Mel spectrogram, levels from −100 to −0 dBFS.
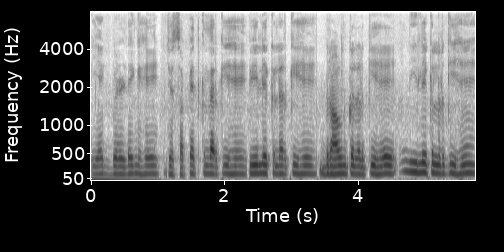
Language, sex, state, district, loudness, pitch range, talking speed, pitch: Hindi, male, Maharashtra, Nagpur, -28 LUFS, 140-150 Hz, 230 wpm, 145 Hz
